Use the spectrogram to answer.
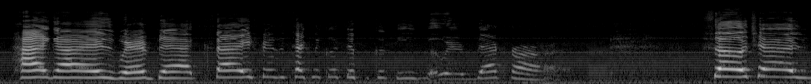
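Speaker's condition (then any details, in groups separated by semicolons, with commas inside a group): Cerebral palsy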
